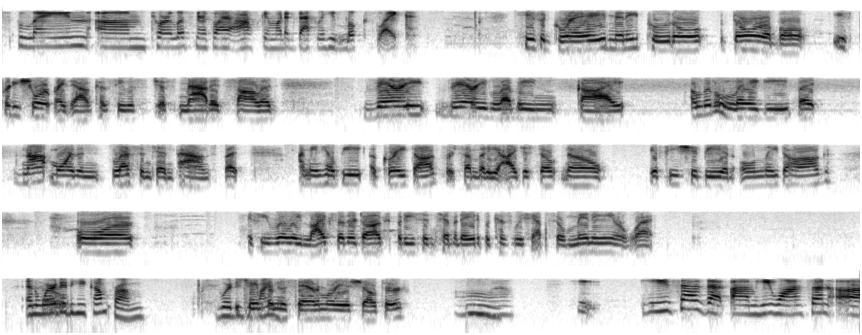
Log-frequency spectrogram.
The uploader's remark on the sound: open up the lines for listeners to call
